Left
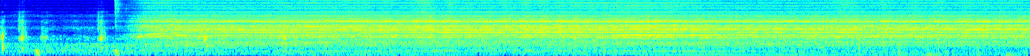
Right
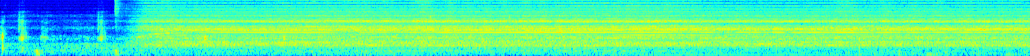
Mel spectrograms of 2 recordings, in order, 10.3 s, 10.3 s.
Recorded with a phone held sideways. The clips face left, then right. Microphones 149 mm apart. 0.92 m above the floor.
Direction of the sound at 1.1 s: 40° right (ahead or behind).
